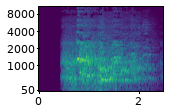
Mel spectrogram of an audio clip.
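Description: A dog vocalising in one drawn-out, unbroken sound that starts about half a second in and fades out at the end.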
